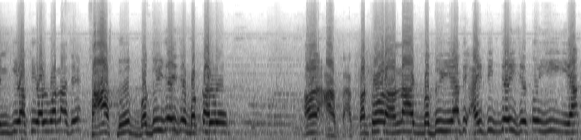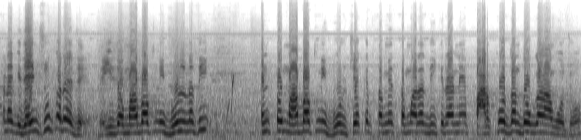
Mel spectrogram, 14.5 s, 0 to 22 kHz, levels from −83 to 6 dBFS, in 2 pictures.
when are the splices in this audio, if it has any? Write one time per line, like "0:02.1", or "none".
0:01.1
0:10.6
